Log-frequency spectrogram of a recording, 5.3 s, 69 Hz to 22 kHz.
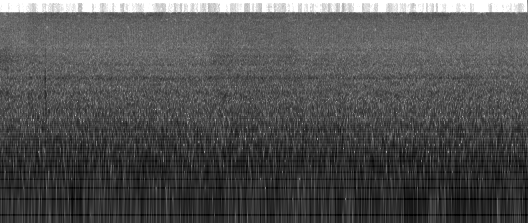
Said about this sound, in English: an Embraer 195 Porter coming in.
